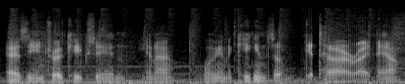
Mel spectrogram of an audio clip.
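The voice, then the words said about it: Mock radio DJ voice. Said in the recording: “trying to do the radio voice guy”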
